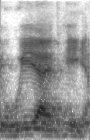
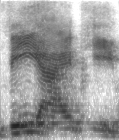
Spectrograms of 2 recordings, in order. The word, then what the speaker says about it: VIP: you clubbing in China I don't have any sympathy for the Chinese inability to pronounce v because it exists in Chinese dialects okay Shanghai has it right it's there Chinese people just say weip I'm saying VIP when I have to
